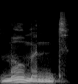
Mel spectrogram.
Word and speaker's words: moment: m m m M moment moment it is not Min or moment it's not exactly how we think of it it's slightly different moment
